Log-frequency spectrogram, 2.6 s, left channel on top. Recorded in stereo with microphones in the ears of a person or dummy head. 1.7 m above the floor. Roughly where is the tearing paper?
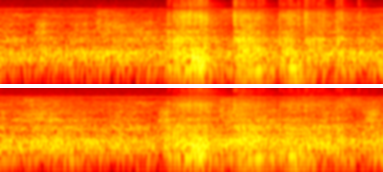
Left.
